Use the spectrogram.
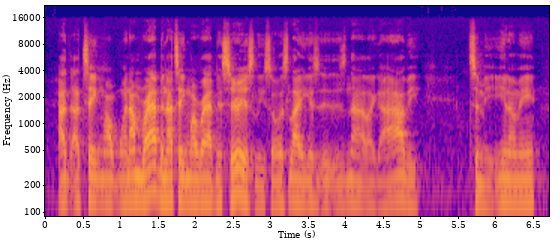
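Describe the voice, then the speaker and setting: In a very clean recording with a silent background, a man talks at a fairly quick pace with an American accent. His pitch is medium and his intonation fairly even. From Brooklyn, New York (Flatbush). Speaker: rapper and music journalist. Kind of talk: casual interview chat. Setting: studio.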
